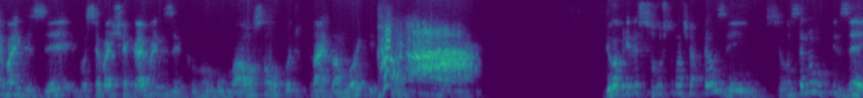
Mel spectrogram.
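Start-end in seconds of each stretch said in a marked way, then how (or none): 3.8-4.8 sudden loud "HA!" scare cry; startling shout. Shown as a demonstration. Storyteller jumping out as the Big Bad Wolf, sudden startling shout. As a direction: burst out a big scare yell. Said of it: "exagerei aqui no meu grito".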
